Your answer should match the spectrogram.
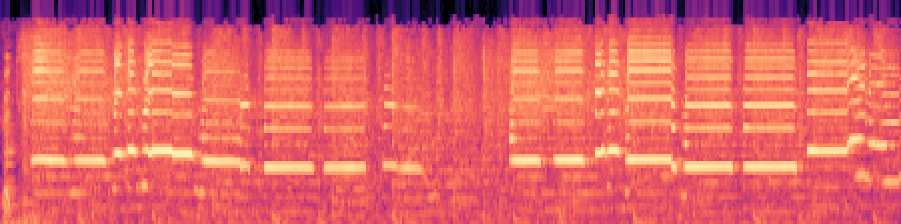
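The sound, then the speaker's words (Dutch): A short, upbeat spoiler-warning music jingle plays loud, with a bright lead melody over steady rhythmic backing and brief pauses between phrases. No one speaks over it. “Ik zet even een, uh, een, een spoiler muziekje in om te zorgen dat mensen die ja, je hebt nu, waren, nu, nog tijd om je telefoon te pakken.”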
